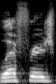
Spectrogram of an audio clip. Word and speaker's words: Lefeged: right you know the your last name left ridge it's pronounced left ridge but it's not spelled that way what's up with the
